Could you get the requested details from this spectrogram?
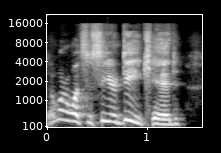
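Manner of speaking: high-pitched yelling. Describing a movie scene where a man yells at a kid, retelling a yell. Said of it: "he yells at him like".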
